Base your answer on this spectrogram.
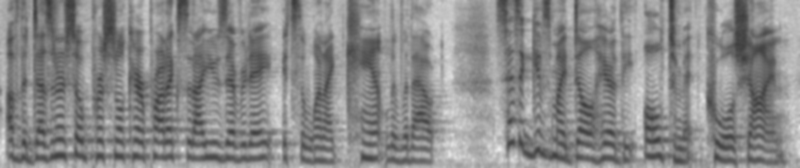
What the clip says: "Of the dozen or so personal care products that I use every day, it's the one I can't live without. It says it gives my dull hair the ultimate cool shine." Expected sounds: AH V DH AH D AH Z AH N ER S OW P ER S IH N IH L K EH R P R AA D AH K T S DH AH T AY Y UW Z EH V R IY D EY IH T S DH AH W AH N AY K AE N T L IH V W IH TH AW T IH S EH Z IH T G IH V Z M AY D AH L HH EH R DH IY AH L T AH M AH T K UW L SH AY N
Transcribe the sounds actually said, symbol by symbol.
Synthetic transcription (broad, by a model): AH V DH AH D AH Z AH N ER S OW P ER S N L K EH R P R AA D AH K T S DH AH T AY Y UW Z EH V R IY D EY IH T S DH AH W AH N AY K AE N T L IH V W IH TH AW T S EH Z IH T G IH V Z M AY D AH L HH EH R DH IY AH L T AH M AH T K UW L SH AY N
